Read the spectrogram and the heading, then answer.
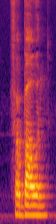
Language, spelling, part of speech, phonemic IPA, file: Dutch, verbouwen, verb, /vərˈbɑuwə(n)/, Nl-verbouwen.ogg
- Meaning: 1. to build into something different, to renovate 2. to cultivate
